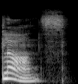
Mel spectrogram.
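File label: "glance", English, British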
